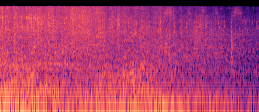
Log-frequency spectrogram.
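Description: An Incendio fire spell bursts in Hogwarts Legacy, a loud, close, rumbling whoosh of flame and impact that hits at once and slowly fades over about two seconds.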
